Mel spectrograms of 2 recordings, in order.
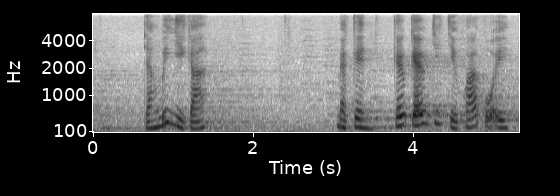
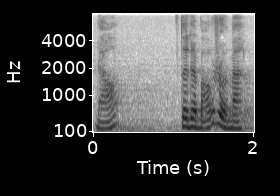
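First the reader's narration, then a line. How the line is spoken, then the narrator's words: Smiling mutter. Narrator (Vietnamese): Mạc Kinh mỉm cười lẩm bẩm nói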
